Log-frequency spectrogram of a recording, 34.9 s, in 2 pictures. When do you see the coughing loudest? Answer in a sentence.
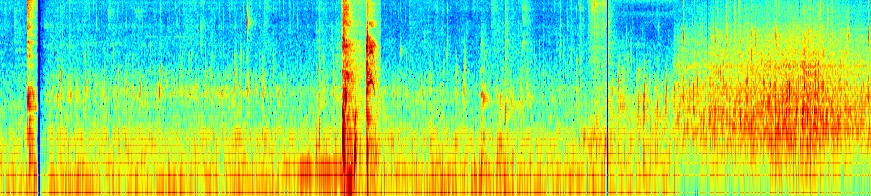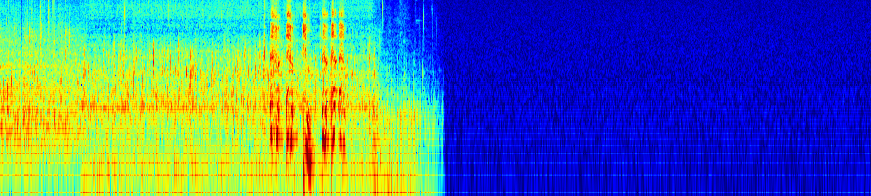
The loudest moment of the coughing is at 7 seconds.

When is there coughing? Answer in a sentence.
You can hear the coughing from 6.8 to 7.6 s and from 22.6 to 24.4 s.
